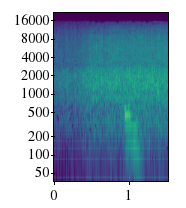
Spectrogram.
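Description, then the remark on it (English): Steady, dense applause from a crowd congratulating a couple on the birth of a baby boy fills the whole moment, a continuous hiss of many clapping hands, with a brief voiced whoop rising out of it partway through. “Hit him with a couple of claps.”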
